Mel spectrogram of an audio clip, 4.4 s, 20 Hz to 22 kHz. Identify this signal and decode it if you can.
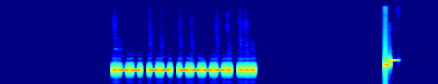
Morse code, heard as a keyed tone, about 40 wpm, 700 Hz. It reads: WM9S
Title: USA Call Signs - 4x Character Spacing - 40wpm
